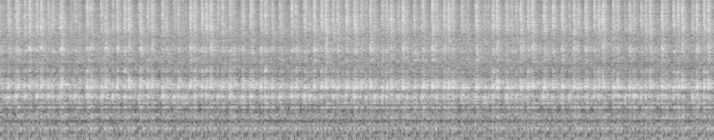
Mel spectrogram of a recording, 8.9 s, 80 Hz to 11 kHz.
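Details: Polaris Pro XR 800 two-stroke snowmobile engine after head gasket replacement for burning coolant: steady, even idle with a crisp buzzy beat, no misses, surges or knocks; no white smoke, running healthy.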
